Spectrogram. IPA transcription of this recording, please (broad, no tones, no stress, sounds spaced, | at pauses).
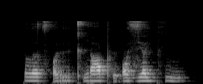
l ə t͡sʼ ʌ rʲ ə kʼ i ɾ ɑ pʼ ɪ ʔ ɔ zʲ ɑ j pʰ i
